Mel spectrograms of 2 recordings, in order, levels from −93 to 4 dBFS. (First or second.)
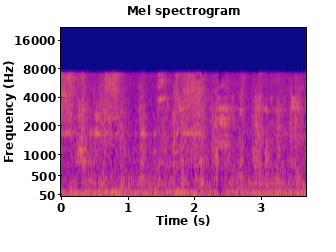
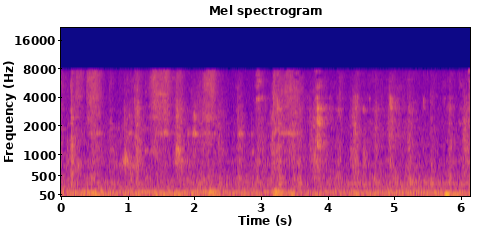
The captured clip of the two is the first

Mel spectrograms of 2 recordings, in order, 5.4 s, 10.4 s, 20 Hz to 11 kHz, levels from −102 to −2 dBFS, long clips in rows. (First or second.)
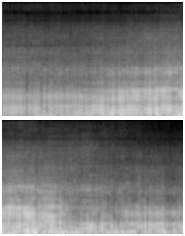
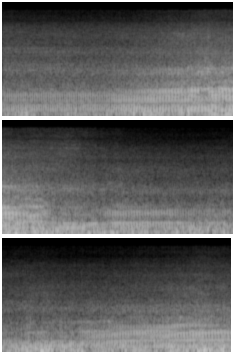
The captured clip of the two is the second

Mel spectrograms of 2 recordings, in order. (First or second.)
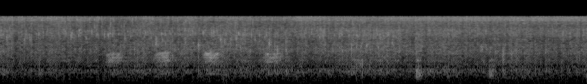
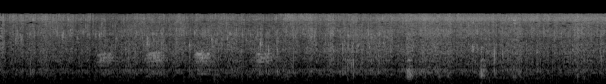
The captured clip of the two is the second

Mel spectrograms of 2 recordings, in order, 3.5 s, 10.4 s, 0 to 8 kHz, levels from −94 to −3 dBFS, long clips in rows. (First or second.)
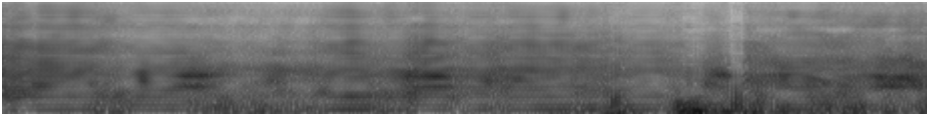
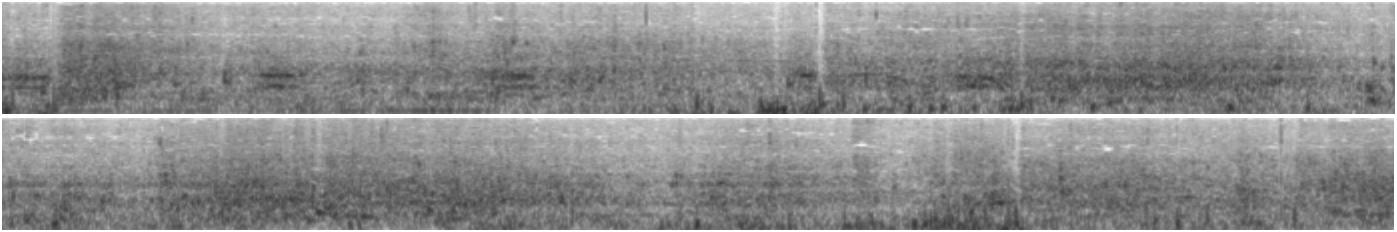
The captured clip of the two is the second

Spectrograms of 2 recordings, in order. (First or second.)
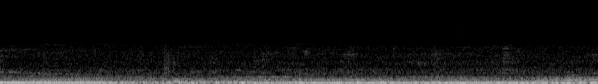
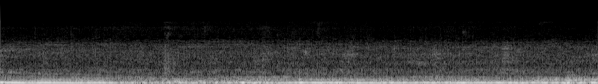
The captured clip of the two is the first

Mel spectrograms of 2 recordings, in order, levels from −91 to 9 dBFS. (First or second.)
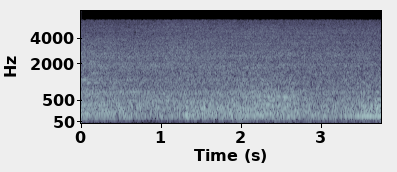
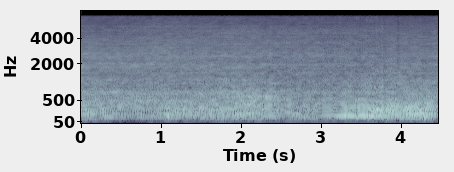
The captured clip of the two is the first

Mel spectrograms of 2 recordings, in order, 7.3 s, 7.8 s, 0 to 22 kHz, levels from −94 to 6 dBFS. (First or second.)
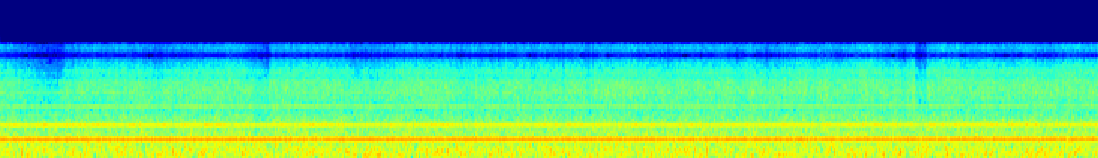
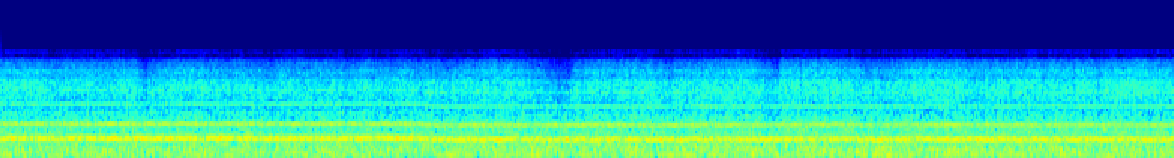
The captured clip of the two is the first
